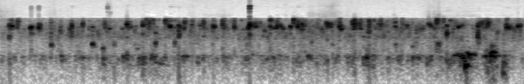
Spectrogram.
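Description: Sustained applause from a crowd, a dense steady patter of many hands clapping for the full seven seconds, swelling slightly louder near the end.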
